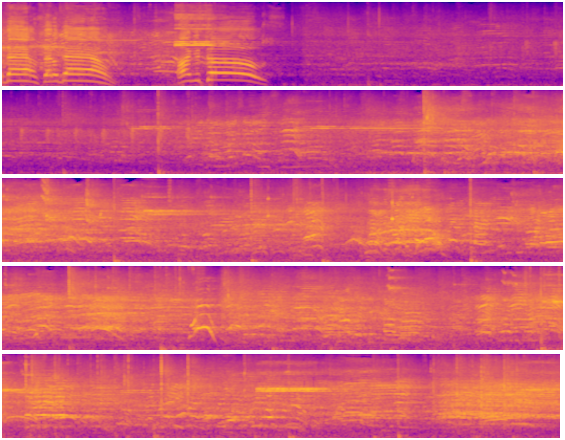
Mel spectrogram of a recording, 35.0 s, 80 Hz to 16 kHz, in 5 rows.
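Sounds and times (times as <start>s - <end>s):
people calling and shouting: 0.0s - 3.5s.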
